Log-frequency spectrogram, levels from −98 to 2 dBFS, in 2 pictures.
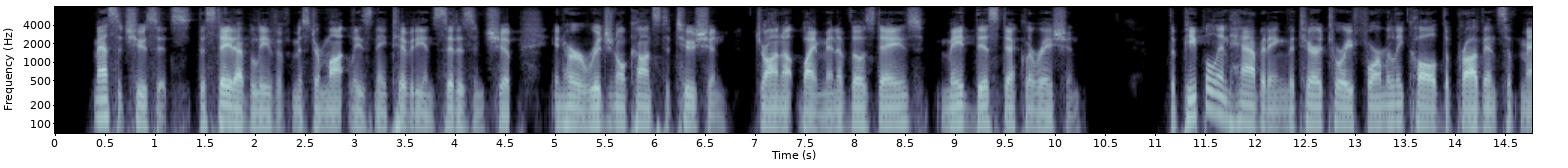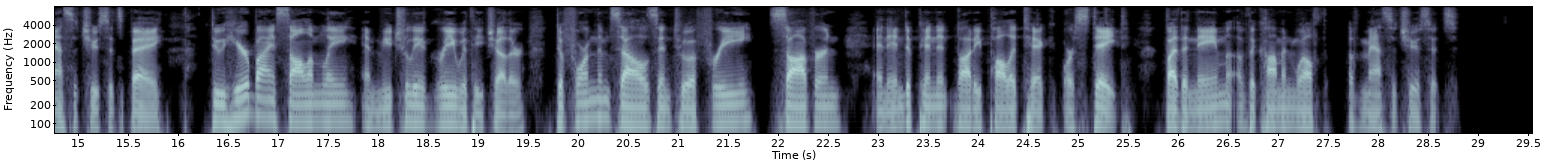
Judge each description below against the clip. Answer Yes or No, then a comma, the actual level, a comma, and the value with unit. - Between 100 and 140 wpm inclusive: Yes, slow, 135 wpm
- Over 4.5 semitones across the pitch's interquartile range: No, average, 3.0 semitones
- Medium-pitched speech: No, very low, 90 Hz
